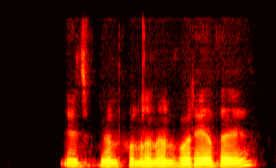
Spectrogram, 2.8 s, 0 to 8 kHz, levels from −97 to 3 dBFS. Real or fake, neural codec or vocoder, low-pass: fake; codec, 16 kHz, 4.8 kbps, FACodec; 7.2 kHz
